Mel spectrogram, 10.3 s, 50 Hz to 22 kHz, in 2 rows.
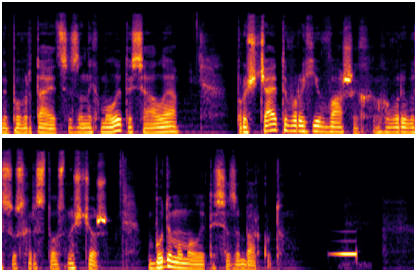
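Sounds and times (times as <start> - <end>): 
speech: 0.0 - 8.8
phone busy signal after a dropped call: 9.3 - 9.7.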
